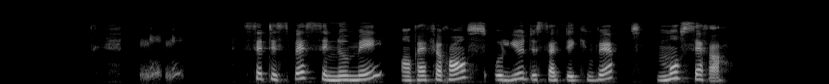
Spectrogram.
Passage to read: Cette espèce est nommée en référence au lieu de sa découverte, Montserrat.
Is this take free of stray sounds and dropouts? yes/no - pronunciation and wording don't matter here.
no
